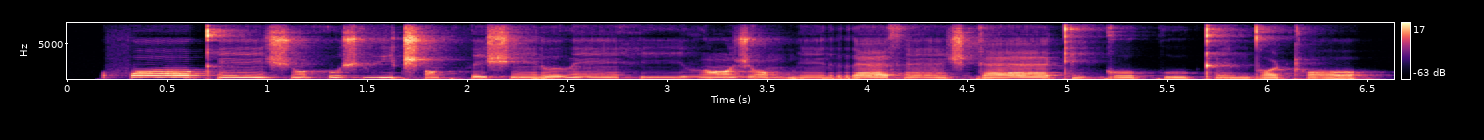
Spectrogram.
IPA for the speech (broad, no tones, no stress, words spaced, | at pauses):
fɔːkʼẽːʃõ huʃvʲet͡ʃʼɔ̃kθe ʃẽ ɾɵðẽːhiː ðɔ̃ʒɔmbẽː ræsɛ̃ːʃ ɡæːkʼi ɡo kukʼẽndɔ ʈʰɔ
